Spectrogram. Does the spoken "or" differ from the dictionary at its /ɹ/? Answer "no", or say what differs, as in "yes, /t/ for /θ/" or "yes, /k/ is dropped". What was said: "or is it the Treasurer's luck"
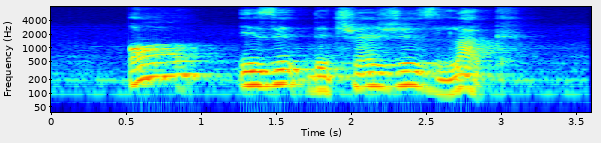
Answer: yes, /l/ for /ɹ/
